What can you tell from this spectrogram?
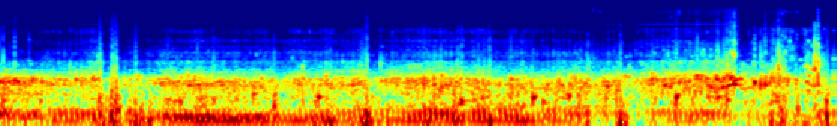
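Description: Muffled churning and gurgling of water heard through a camera held underwater, with scattered sharp knocks and clicks.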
